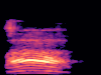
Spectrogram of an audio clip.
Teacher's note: that last b is not a plosive b it's called a fricative b so it happens when your lips or your label uh vibrate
